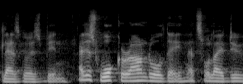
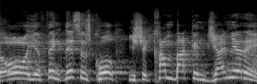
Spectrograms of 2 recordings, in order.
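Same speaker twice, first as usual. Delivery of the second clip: put-on high Scottish accent, scoffing; a Glaswegian mocking the cold; Scottish local; 10 semitones higher, 3 dB louder than usual. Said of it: "He said".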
